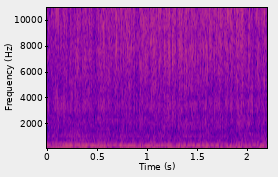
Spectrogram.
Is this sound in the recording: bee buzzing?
yes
